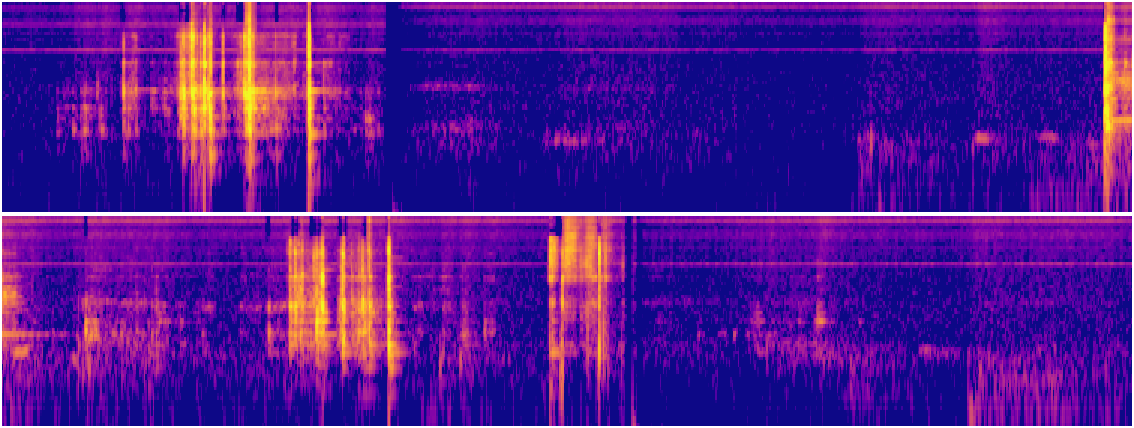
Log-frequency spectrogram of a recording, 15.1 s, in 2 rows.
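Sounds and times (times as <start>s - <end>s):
clicking and clatter: 0.4s - 2.6s, 7.4s - 11.7s.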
